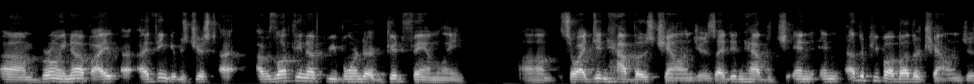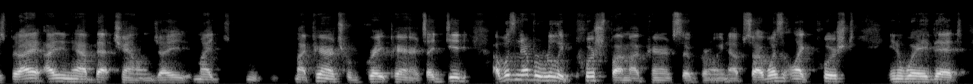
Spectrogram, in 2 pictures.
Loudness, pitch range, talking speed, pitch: -19 LUFS, 110-145 Hz, 235 wpm, 125 Hz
